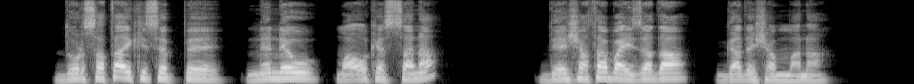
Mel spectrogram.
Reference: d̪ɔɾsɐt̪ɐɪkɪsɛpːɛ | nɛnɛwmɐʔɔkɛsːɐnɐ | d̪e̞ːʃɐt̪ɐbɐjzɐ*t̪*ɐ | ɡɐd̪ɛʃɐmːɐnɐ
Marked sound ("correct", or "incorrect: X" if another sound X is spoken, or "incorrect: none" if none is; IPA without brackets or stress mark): incorrect: d̪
